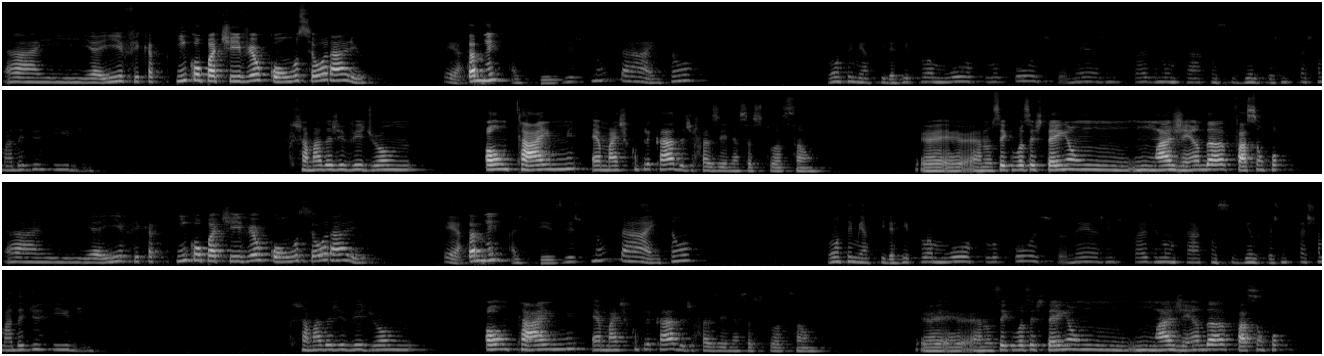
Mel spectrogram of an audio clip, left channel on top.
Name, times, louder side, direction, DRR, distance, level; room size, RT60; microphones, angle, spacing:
voice 1, 0.0-3.6 4.7-5.0 16.1-17.3 18.0-21.4 22.4-25.9, left 5 dB, 55° left, 13 dB, 0.5 m, -30 dB
voice 2, 5.1-6.9 8.3-14.1 22.4-22.8, right 3 dB, 35° right, 14 dB, 0.4 m, -43 dB
6.3 x 5.2 x 3.4 m, 0.38 s
head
